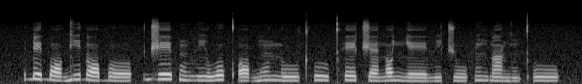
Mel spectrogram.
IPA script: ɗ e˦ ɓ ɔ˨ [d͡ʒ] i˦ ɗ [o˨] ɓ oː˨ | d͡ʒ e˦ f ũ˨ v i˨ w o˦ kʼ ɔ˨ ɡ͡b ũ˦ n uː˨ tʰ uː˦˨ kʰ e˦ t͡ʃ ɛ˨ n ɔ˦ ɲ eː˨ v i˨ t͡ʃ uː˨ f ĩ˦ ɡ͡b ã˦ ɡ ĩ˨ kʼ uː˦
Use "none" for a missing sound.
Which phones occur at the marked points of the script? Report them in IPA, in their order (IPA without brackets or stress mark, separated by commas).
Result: ɡ, ɔ˨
